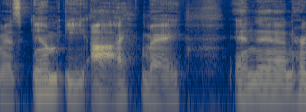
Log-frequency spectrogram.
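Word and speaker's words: Mei: The author's name is M-E-I, May, and then her name is M-A-T-S-U-O-K-A. So I phonetically broke that out so that I could say it correctly in my voiceover.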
